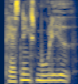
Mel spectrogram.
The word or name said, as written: pasningsmulighed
